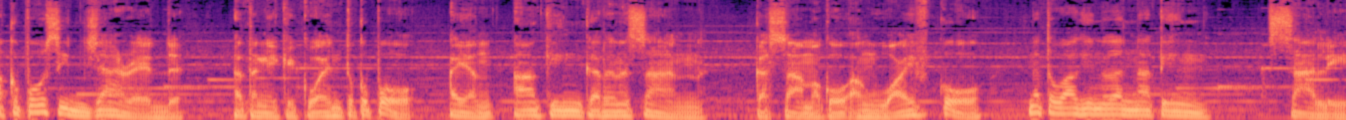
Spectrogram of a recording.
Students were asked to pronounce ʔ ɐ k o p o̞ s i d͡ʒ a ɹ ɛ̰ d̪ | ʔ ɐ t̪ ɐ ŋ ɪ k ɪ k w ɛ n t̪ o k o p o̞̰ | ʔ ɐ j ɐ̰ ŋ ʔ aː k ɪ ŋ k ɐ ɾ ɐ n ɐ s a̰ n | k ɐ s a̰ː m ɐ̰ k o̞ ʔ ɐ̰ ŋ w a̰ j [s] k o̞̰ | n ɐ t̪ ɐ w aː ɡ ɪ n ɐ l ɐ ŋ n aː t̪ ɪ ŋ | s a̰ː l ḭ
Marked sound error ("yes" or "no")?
yes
